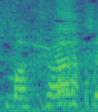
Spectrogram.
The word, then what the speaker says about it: Machac: He can get to number one in the world, Martina, if he wins the title here, facing Tomas Machac of the Czech Republic. Did I say that right? – Close enough. Tomas Machac.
